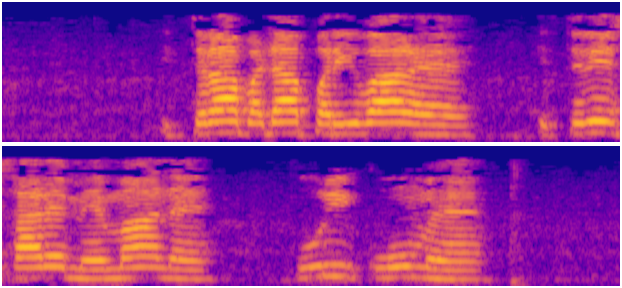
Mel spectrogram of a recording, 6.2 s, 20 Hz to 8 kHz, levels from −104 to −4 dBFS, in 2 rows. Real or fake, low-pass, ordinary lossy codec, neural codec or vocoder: real; 7.2 kHz; MP3, 24 kbps; none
